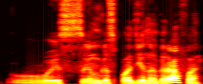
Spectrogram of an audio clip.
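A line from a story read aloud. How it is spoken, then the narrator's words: Strained, forced out. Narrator (Russian): выдавил из себя Карил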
